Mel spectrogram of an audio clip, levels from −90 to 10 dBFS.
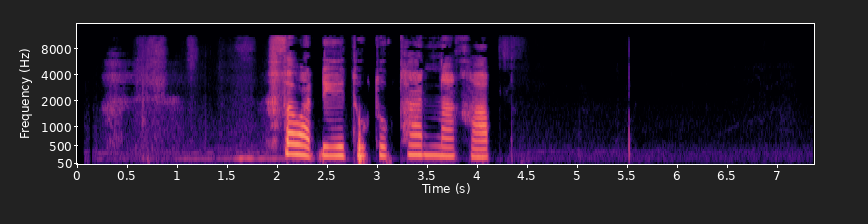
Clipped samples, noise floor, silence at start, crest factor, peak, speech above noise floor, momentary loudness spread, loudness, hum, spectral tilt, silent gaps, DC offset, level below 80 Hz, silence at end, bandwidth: under 0.1%; -68 dBFS; 0.35 s; 24 dB; 0 dBFS; 49 dB; 27 LU; -20 LUFS; none; -4.5 dB/octave; none; under 0.1%; -58 dBFS; 3.25 s; 11.5 kHz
